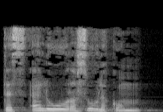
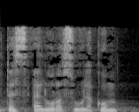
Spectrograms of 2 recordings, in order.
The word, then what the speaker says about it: تسألوا: أم تريدون أن تسألوا رسولكم، تسألوا رسولكم، لا تقل تسأل رسولكم، لأنك بذلك تكون قد أهملت حرف الواو من النطق.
